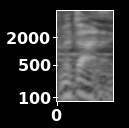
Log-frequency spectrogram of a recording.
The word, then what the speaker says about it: Medina: Medina, right? – Medina, yeah.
